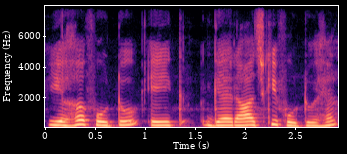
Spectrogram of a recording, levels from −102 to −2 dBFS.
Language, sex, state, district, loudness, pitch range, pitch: Hindi, female, Rajasthan, Bikaner, -15 LUFS, 220-240 Hz, 230 Hz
